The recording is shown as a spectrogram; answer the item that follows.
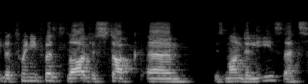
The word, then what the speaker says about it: Mondelez: And then lastly, the 25th largest stock is Mondelez. That's how it's pronounced apparently.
